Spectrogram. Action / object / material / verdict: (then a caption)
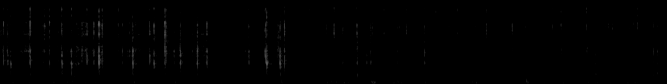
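tap / small foil sachet / foil / none. A small, flat, sealed green ASDA antiseptic wipe foil sachet, still full, is tapped and scratched with fingernails. It makes a quiet, irregular run of short, bright, crinkly clicks and scratchy rasps with almost no low end. Each tap dies away almost instantly.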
